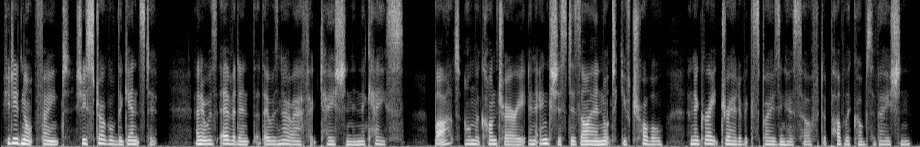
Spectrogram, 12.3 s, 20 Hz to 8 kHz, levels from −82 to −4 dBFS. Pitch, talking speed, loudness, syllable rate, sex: 190 Hz, 200 wpm, -19 LUFS, 5.7 syllables/s, female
